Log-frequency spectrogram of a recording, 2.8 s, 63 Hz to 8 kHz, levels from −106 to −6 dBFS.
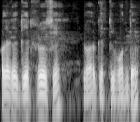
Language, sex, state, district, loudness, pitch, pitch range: Bengali, male, West Bengal, Paschim Medinipur, -23 LUFS, 95 Hz, 90-95 Hz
